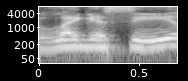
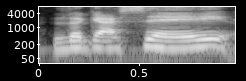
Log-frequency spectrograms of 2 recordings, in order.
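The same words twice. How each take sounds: First: Legacy said LEG-uh-see, stress on the first syllable; alternative pronunciation. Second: Legacy said le-GAS-ay, stress on the second syllable; alternative pronunciation. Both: Shown as a demonstration. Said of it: "some people call it Legacy".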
